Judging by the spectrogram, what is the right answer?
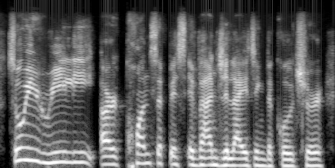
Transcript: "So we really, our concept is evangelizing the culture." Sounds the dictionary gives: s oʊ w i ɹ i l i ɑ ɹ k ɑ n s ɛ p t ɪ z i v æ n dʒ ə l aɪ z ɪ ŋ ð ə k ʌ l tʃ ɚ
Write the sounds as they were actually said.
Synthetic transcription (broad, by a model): s oʊ w i ɹ i l i ɑ ɹ k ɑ n s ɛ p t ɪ s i v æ n dʒ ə l aɪ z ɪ ŋ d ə k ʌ l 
